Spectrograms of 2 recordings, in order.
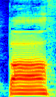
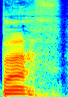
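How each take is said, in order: First: It is spoken in a southern English accent. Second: It is spoken in a northern English accent.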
